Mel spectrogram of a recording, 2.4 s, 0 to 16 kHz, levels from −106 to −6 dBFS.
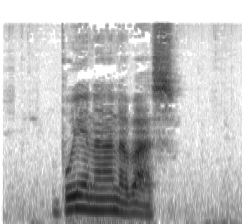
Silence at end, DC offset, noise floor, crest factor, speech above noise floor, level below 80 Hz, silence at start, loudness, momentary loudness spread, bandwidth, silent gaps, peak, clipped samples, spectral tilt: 0.7 s; under 0.1%; -60 dBFS; 18 dB; 38 dB; -58 dBFS; 0.55 s; -22 LUFS; 8 LU; 11.5 kHz; none; -8 dBFS; under 0.1%; -5 dB/octave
